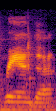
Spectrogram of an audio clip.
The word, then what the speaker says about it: Randa: It's spelled Randa. So rhymes with panda. Okay, so is it Randa or Randy? It's actually both, either or. Randa. Okay, the way Randa from Waterbury, Connecticut.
